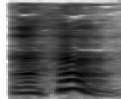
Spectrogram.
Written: uh-huh

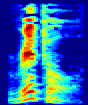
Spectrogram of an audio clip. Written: ripple

